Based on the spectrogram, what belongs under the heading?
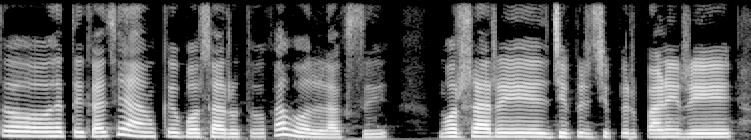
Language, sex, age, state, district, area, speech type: Odia, female, 30-45, Odisha, Kalahandi, rural, spontaneous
